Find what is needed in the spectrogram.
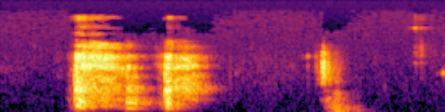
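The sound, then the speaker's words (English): Several harsh, dry coughs: two heavy bursts close together, then a shorter, softer cough after a brief pause, with silence between them and no talking. “I'll keep you awake, my coughing.”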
